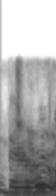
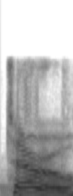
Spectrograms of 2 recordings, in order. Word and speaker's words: tarot: Medyo, ano nga, walang T ako nakikita sa, ano, sa pag-pronounce. Pronounce. – Tarot pala. – Tarot.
